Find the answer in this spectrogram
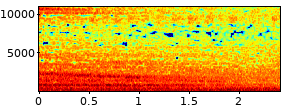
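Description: JR West 223 Series and 225 Series electric train rolling slowly to a stop, with a low rumble of wheels on rail. Over it sits a whine of a few steady tones from the traction inverters and motors under braking, which fades out near the end.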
